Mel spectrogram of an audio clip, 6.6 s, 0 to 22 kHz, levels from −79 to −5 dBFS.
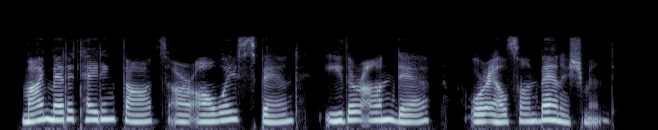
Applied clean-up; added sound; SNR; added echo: none; none; none; none.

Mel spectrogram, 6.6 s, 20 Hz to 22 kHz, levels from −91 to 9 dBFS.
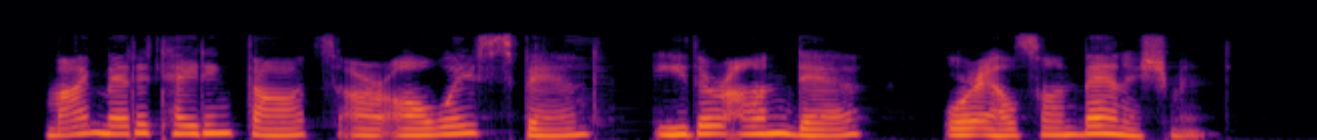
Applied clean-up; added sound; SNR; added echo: neural mask model DeepFilterNet 3.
